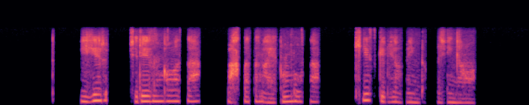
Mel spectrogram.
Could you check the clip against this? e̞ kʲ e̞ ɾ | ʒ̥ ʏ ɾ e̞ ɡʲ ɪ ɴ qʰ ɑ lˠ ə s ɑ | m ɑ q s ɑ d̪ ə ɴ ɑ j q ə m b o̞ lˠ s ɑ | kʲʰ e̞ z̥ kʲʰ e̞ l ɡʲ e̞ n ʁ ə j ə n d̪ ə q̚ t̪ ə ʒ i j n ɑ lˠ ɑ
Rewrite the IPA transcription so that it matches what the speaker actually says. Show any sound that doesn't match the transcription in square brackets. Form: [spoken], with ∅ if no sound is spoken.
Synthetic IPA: e̞ [ɡʲ] e̞ ɾ | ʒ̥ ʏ ɾ e̞ ɡʲ ɪ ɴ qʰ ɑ lˠ [ɑ] s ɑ | m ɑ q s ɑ [t̪] ə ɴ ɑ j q ə m b o̞ lˠ s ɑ | kʲʰ e̞ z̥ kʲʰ e̞ l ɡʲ e̞ n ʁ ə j ə n d̪ ə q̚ t̪ ə ʒ i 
